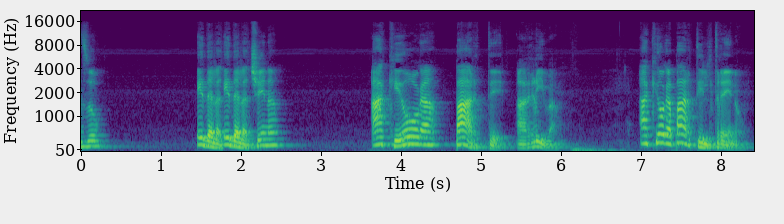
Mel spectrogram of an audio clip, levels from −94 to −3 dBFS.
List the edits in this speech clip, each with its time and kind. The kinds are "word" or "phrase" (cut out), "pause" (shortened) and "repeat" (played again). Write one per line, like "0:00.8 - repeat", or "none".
0:01.8 - repeat
0:05.4 - phrase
